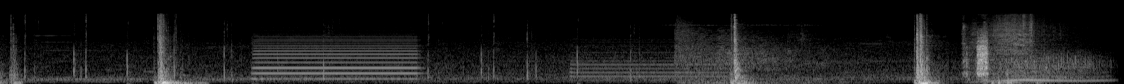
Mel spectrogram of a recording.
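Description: Car sounds in the video game LA Noire: loud door thunks and slams, a sustained buzzing chime, and an engine starting up at the end, all close and clear.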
